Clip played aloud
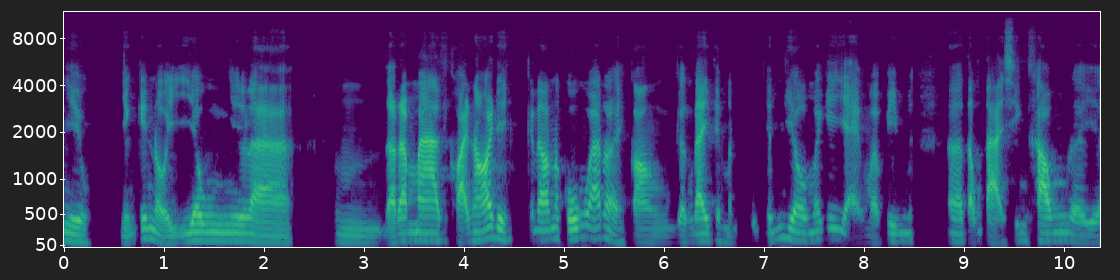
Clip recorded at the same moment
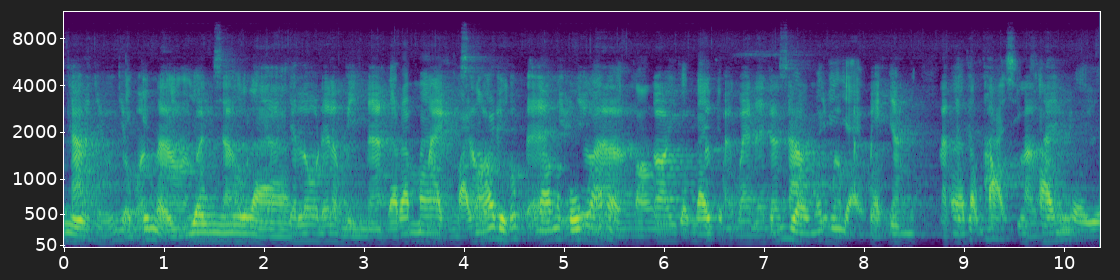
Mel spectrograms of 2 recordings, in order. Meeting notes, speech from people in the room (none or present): present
